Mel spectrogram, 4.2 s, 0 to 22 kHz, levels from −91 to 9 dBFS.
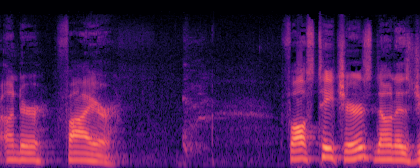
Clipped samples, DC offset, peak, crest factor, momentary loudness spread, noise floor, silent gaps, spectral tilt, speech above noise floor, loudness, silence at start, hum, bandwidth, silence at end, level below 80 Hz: under 0.1%; under 0.1%; -2 dBFS; 20 dB; 7 LU; -56 dBFS; none; -5 dB/octave; 37 dB; -20 LUFS; 0 s; none; 15.5 kHz; 0 s; -56 dBFS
